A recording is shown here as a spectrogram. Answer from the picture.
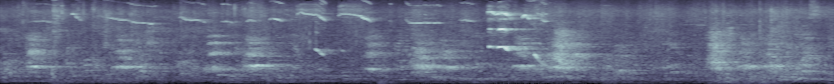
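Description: A dog barking and yipping over and over in short, high yelps, with the loudest cluster about seven seconds in.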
